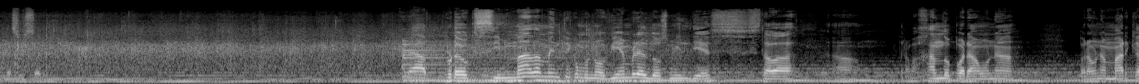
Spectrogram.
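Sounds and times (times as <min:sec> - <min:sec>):
audience applause: 0:00.0 - 0:07.6
speech: 0:00.2 - 0:01.0, 0:04.0 - 0:10.2, 0:10.8 - 0:11.3.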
